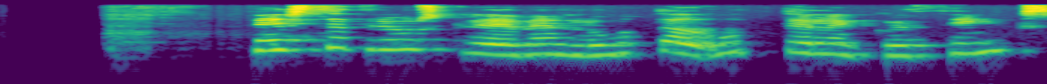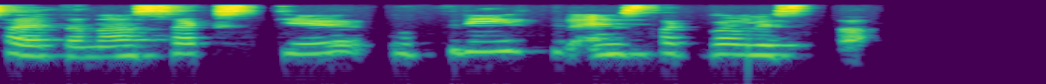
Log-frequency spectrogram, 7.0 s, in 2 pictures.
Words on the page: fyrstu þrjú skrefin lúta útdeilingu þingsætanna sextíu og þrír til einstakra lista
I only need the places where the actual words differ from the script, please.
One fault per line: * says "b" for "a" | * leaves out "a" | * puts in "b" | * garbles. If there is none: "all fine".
* puts in "að"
